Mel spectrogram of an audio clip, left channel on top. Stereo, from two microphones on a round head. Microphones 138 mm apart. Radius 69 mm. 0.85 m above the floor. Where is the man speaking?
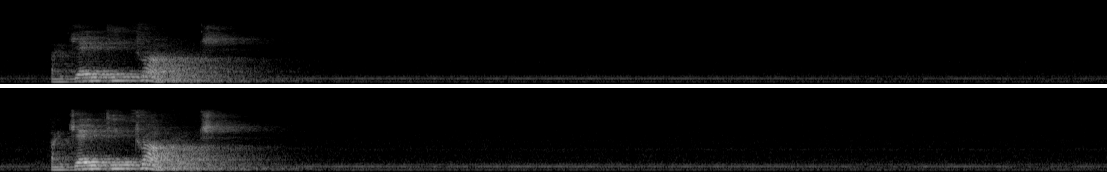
45° right (ahead or behind), 0.5 m.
